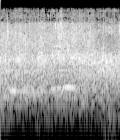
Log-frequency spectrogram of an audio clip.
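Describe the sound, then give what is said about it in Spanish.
A crowd bursts into sustained, dense applause, steady hand-clapping filling the whole clip at an even, strong level without a break. “Vamos, si tú lo crees, dale un aplauso fuerte.”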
